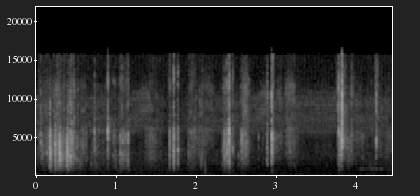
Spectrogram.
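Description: Scissors cutting through a sheet of paper: a run of faint, irregular snips with light paper rustling.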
